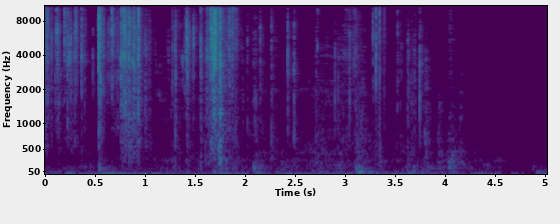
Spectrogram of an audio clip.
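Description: Foil wrapper of a Panini Select trading card pack being torn open and crinkled by hand: a run of crackling rustles with a couple of louder rips in the first two seconds, dying away about four seconds in.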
